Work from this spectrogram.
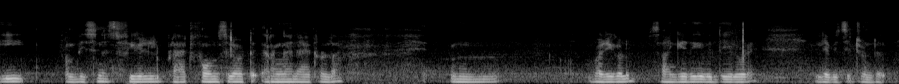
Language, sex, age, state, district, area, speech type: Malayalam, male, 18-30, Kerala, Idukki, rural, spontaneous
